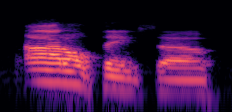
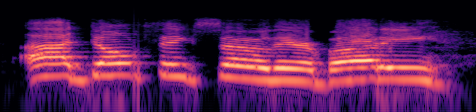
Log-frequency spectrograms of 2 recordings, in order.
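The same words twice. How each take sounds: First: Said in the usual way. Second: Higher, slow, teasing "no way, buddy"; drawn-out mock scolding of the viewer; mock warning. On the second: Real, not acted. Teasing a viewer who asked about Michael, slow and mock stern.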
